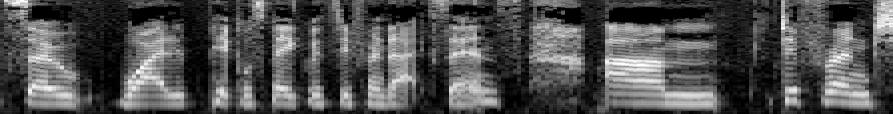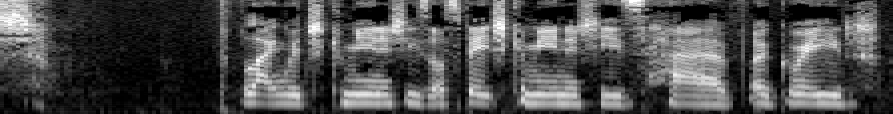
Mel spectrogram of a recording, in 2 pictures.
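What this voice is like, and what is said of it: Australian accent. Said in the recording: “little sort of twang that says down under ... my Australian accent”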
